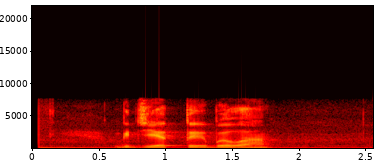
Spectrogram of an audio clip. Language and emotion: Russian, angry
